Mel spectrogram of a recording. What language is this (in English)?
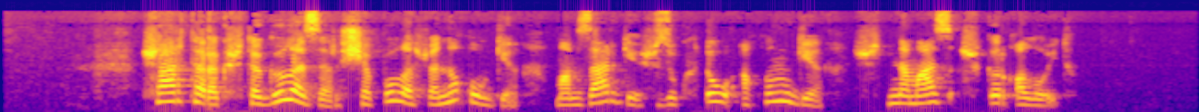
Abkhazian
